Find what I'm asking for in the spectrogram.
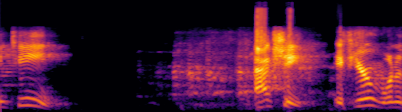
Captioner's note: laughter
